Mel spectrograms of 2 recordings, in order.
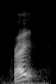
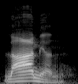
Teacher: In English, there's a two L sound, L and a R. But in Korea, there's no R sound. Okay? So, you have to say it more like a L sound.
